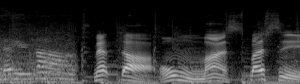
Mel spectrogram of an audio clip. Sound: speaking Korean

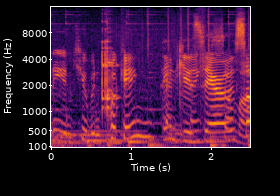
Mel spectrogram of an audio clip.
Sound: bottles clink

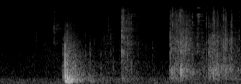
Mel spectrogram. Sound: thud; rustling

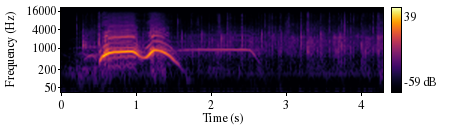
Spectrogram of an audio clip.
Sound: excited yell

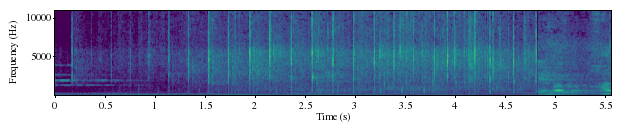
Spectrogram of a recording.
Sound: clap clap clap

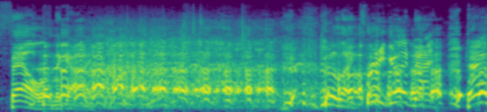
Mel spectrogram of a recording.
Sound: laughter

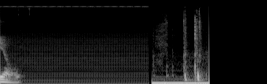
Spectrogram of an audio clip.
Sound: buzz, Click

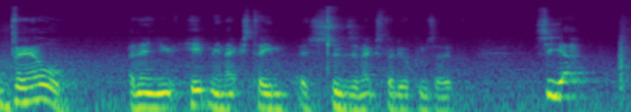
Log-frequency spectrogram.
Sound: snaps

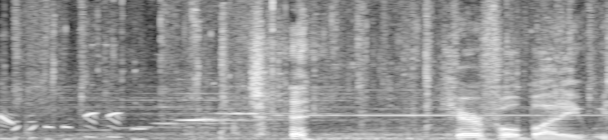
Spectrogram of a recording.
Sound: laugh

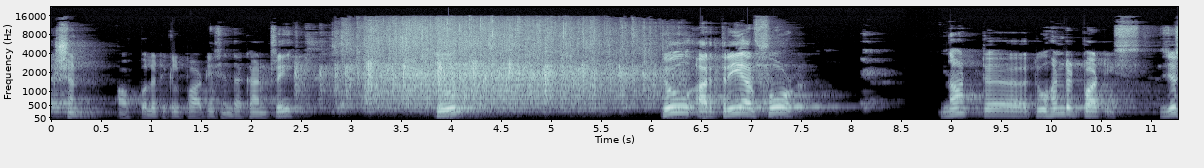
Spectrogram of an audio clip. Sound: applause

